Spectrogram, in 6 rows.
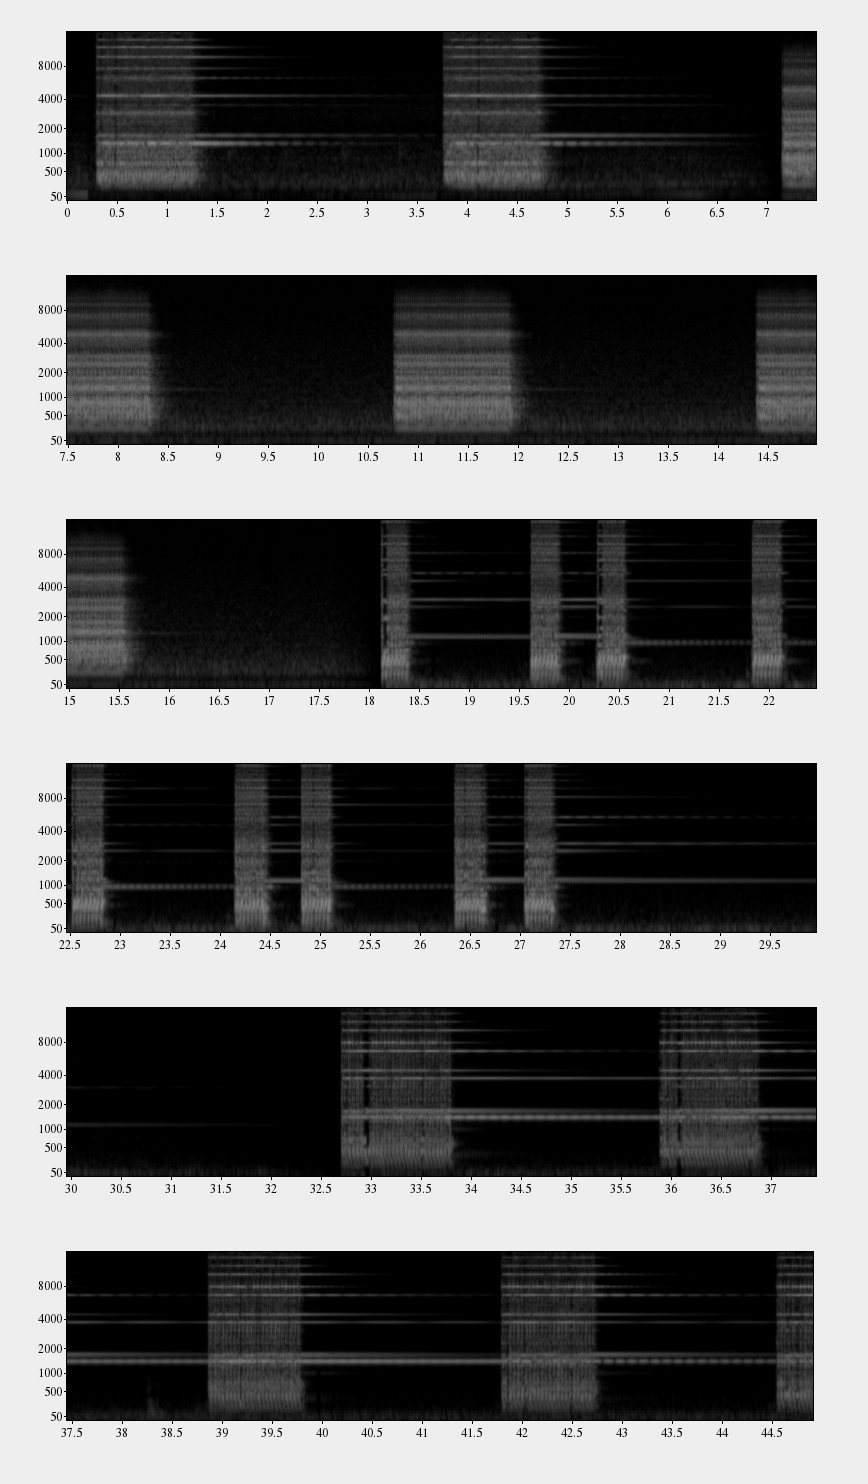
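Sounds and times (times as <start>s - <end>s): bell telephone ring: 0.3s - 8.6s, 10.8s - 12.2s, 14.4s - 15.8s, 18.1s - 31.8s, 32.7s - 44.9s
buzzy telephone ring: 0.3s - 8.7s, 10.8s - 12.2s, 14.4s - 16.0s, 18.1s - 31.7s, 32.7s - 44.9s
bell-like telephone strikes: 18.2s - 31.6s, 32.7s - 44.9s.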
